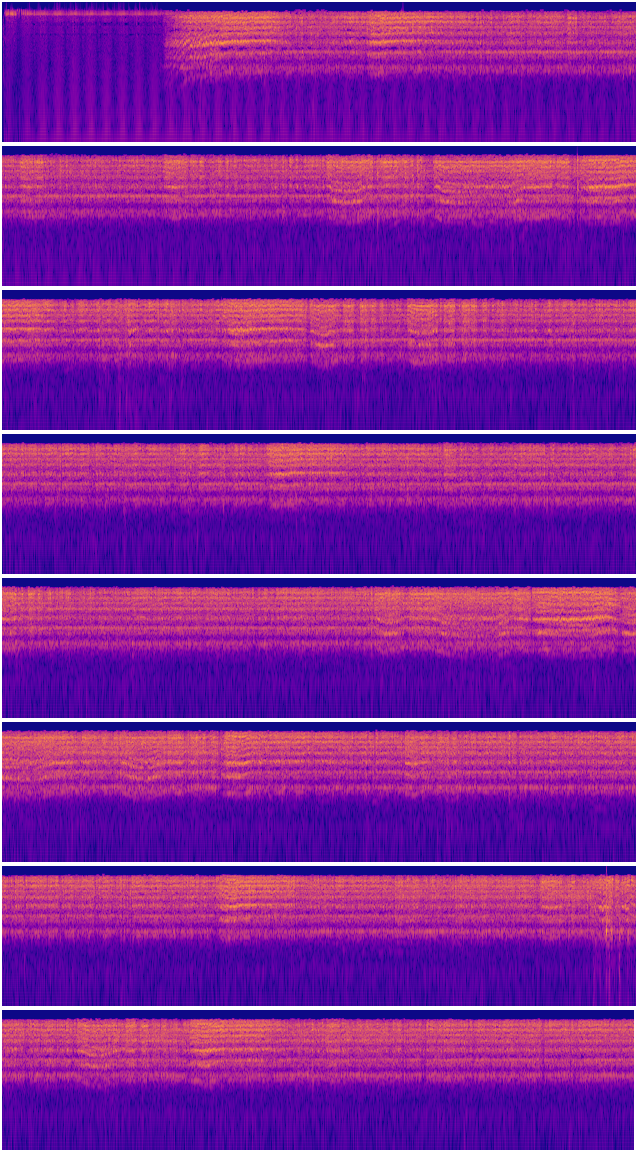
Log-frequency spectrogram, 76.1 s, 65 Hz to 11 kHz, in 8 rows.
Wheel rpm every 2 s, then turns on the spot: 0, 160, 230, 230, 230, 230, 230, 220, 210, 220, 230, 220, 230, 230, 230, 230, 230, 230, 230, 230, 230, 230, 210, 200, 220, 230, 230, 230, 240, 230, 230, 230, 230, 230, 220, 230, 240, 230.
none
